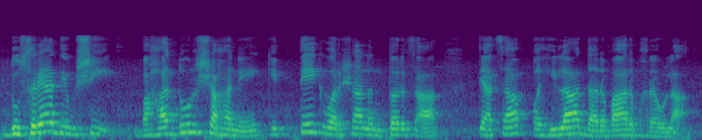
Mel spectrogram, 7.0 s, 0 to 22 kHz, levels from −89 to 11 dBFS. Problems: constant background noise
